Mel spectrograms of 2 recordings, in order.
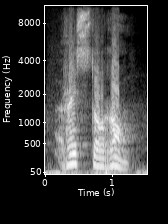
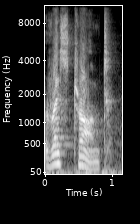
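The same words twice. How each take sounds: First: The final T sound is silent. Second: The final T sound is pronounced. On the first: "in French, it is called restaurant" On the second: "in English, we pronounce that T at the end"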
